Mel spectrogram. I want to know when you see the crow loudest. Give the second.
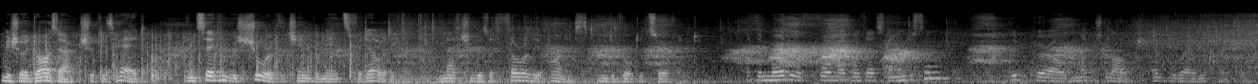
8 s.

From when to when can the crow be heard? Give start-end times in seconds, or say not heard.
1.5-11.2.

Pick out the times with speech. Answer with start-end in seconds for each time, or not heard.
0.0-12.5.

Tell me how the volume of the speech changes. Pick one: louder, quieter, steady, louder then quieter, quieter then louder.
quieter.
